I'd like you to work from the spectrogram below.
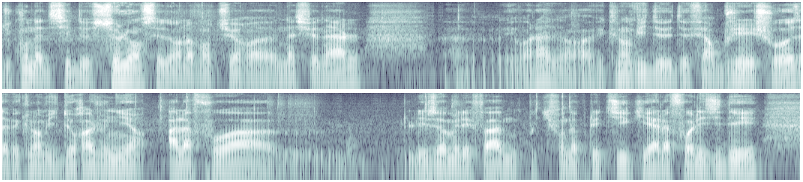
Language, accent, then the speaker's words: French; Saint-Cloud, Île-de-France, France; Moi je suis né à Saint-Cloud, dans la ville dans laquelle on s'est présenté avec Allons Enfants, où est né Allons Enfants. J'y ai toujours vécu, j'ai fait mes études, j'ai eu mes amis, j'y suis encore aujourd'hui.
